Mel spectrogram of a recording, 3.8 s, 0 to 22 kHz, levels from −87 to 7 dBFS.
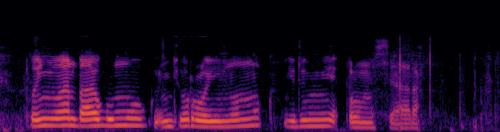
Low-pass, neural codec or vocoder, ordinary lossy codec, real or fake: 7.2 kHz; codec, 16 kHz, 8 kbps, FunCodec, trained on Chinese and English, 25 frames a second; none; fake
